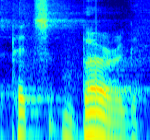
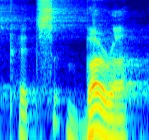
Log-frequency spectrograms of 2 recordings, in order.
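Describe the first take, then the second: First: The name is said the German way. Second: The name is said the Scottish way. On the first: This is how later settlers said the name. "they pronounced this area, other towns, as Pittsburgh" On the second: This is how the town's founders named it. "this town was named as Pittsburgh by the people from Scotland"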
